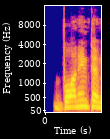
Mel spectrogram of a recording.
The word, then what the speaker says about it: Bonnington: I'm your host at Raj and today we have Bonington with us. Did I pronounce it right?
